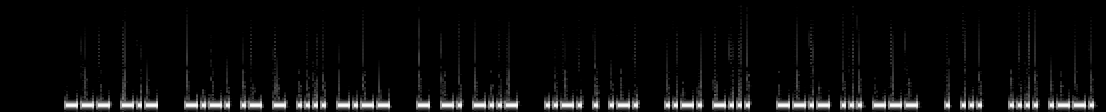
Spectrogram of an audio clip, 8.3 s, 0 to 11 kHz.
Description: Morse code, heard as a keyed tone, about 40 wpm, 700 Hz. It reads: OK CATHY TNX FER FB QSO ES HP
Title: K1USN SST QSO Practice 40wpm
